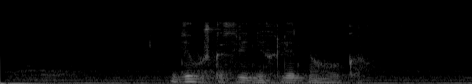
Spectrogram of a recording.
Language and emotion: Russian, sad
